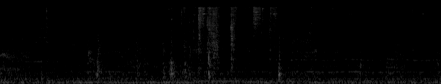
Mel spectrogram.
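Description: Mostly quiet room tone with a few light clicks and clinks, clustered around the middle, from metal tools being handled on a workbench.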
